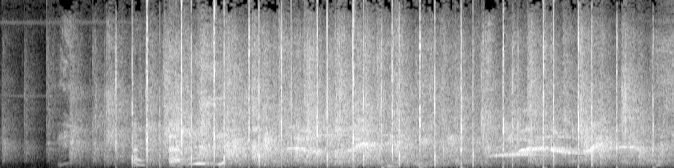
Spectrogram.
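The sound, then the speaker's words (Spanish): Applause rings out at a school as classmates clap for a pupil chosen to train with a women's football team. The clapping is dense and steady throughout, mixed with excited shouts. “Un aplauso para Alejandra.”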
